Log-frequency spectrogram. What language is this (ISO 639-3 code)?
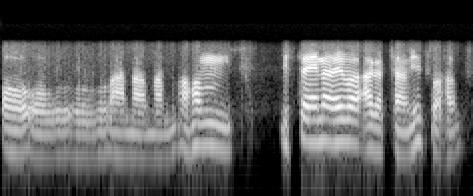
san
